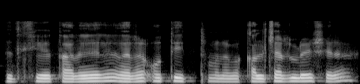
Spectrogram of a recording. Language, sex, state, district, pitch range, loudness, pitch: Bengali, male, Tripura, West Tripura, 140-155 Hz, -15 LUFS, 145 Hz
